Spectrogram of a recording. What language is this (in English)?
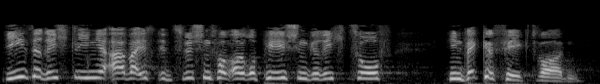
German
